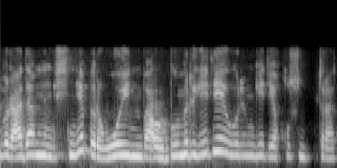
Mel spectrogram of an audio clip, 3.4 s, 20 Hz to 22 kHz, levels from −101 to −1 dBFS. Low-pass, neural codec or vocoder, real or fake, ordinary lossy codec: none; codec, 16 kHz, 8 kbps, FunCodec, trained on Chinese and English, 25 frames a second; fake; none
